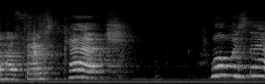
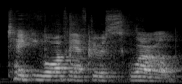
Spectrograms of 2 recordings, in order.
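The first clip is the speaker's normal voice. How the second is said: plain reading voice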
